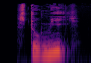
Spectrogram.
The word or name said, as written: stomi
